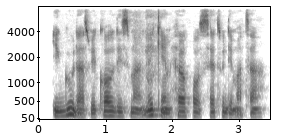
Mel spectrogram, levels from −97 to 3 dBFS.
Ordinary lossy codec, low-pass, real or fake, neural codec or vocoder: none; 7.2 kHz; real; none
